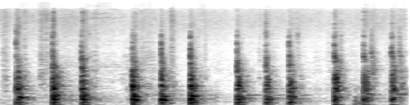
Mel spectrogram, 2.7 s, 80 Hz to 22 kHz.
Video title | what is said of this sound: Entoilage Oracover – Les Tutos d’Alain – Épisode 1 | On sent que ça sonne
